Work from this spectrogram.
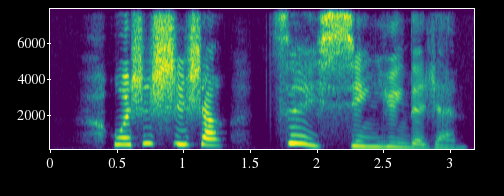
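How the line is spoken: Happy, laughing. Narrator (Chinese): 他开心的，他笑着说

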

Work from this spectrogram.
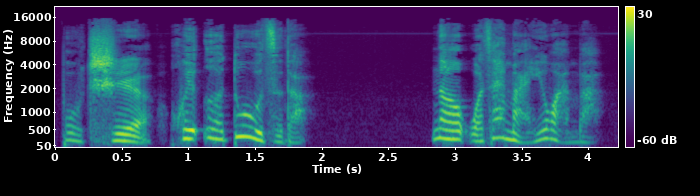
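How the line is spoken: Grandmother, sighing. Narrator (Chinese): 奶奶叹了一口气，说道

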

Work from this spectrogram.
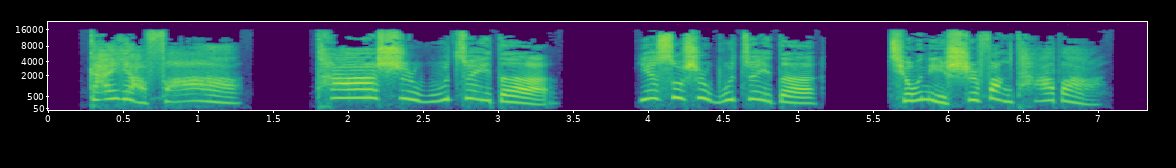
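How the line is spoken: Shouting. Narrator (Chinese): 犹大就喊道

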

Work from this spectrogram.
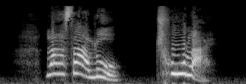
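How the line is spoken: Loud call. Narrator (Chinese): 对着墓穴大声呼喊说

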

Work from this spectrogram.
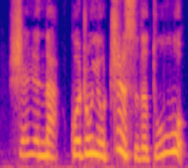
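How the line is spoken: Shouting in distress. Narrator (Chinese): 不舒服，大喊起来

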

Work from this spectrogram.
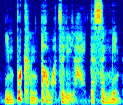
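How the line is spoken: Lamenting. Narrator (Chinese): 耶稣感叹当日的犹太人，就说

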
